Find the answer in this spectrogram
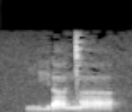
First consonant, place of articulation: glottal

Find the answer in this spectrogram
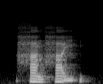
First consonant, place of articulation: glottal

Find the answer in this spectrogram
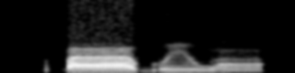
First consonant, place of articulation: labial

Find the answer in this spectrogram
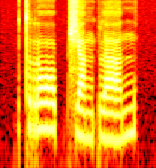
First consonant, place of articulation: alveolar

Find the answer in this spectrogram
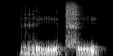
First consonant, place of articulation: alveolar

